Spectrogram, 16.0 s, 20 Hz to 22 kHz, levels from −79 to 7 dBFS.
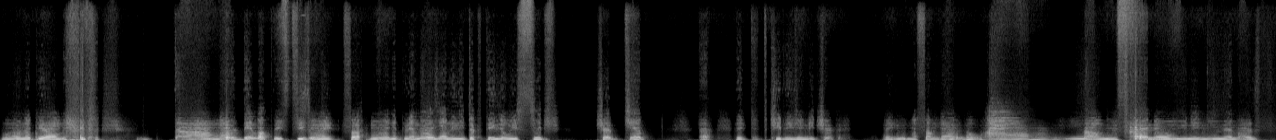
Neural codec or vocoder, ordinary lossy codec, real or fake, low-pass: codec, 44.1 kHz, 0.9 kbps, DAC; none; fake; none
